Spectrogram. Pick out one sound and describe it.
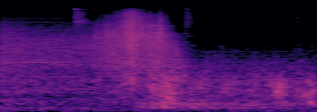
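Something splashes into water.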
